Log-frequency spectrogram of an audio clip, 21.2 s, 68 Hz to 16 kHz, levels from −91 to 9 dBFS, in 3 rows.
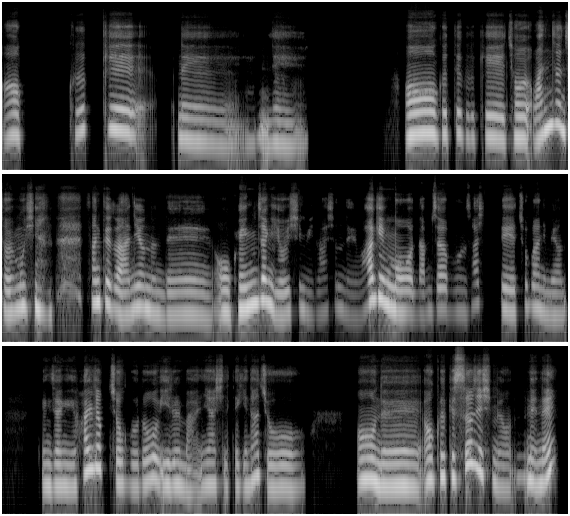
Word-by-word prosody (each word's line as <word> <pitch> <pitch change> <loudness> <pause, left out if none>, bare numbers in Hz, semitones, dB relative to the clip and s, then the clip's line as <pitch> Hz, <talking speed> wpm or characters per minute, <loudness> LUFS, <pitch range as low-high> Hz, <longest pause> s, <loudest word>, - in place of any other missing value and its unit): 아 210 +2 -2 0.6
그렇게 250 -1 0 0.4
네. 175 -4 -6 0.2
네. 165 -2 -8 1.2
어 225 +2 +6
그때 220 +1 -4
그렇게 195 -1 -2
저 195 0 0
완전 260 +9 +4
젊으신 205 +2 0 0.6
상태도 245 -5 +1
아니었는데 170 -3 -3
어 185 -1 -1
굉장히 230 +3 +6
열심히 175 +2 -8
일을 170 +1 -30
하셨네요. 180 -4 -23
하긴 255 0 +5
뭐 180 -2 +1
남자분 185 +2 -10
40 230 +5 -18 0.2
대 195 -3 -3
초반이면 185 -4 -10 0.5
굉장히 175 -1 -2
활력적으로 195 - +1
일을 180 0 -1
많이 165 +1 -7
하실 180 -1 -6
때기는 170 +3 -7
하죠. 165 -6 -4 0.6
어 205 +1 +5
네. 175 -1 +3
어 205 +2 +2
그렇게 225 +1 +1
쓰러지시면 220 - +2 0.2
네네. 205 - +2
190 Hz, 230 characters per minute, -23 LUFS, 175-215 Hz, 1.2 s, 어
